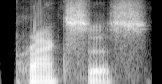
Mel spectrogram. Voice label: "praxis", American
